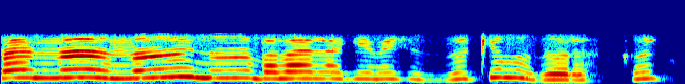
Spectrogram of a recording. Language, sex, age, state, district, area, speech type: Kashmiri, female, 18-30, Jammu and Kashmir, Bandipora, rural, conversation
